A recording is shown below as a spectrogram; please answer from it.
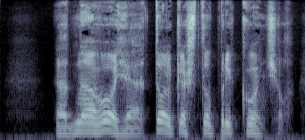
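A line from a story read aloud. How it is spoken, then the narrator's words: Grumbled. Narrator (Russian): проворчал поэт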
